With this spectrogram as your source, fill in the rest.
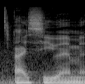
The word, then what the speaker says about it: ICUMS: ICUMS.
